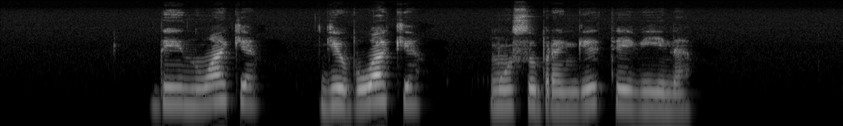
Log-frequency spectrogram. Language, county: Lithuanian, Vilnius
